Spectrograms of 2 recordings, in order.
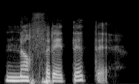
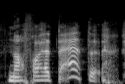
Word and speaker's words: Nofretete: Por ejemplo, a Nefertiti, los alemanes no la llaman Nefertiti. ¿Sabes cómo la llaman? – No. – Nofretete. ¿What? Nofretete. Pero porque en su día lo pronunciaron de otra manera.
